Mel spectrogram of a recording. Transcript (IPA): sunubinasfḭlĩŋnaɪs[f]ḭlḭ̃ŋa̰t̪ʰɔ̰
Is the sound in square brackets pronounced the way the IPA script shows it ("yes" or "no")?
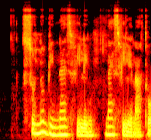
yes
